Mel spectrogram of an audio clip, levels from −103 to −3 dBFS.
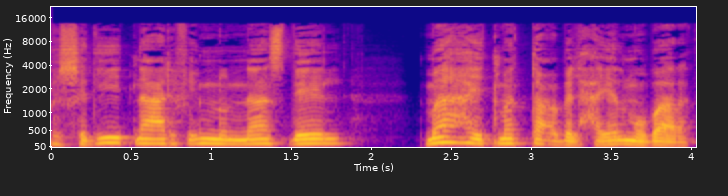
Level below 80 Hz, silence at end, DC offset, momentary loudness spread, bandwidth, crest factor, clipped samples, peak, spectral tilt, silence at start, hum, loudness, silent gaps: -52 dBFS; 0.05 s; under 0.1%; 4 LU; 13.5 kHz; 16 dB; under 0.1%; -2 dBFS; -5.5 dB/octave; 0 s; none; -18 LUFS; none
